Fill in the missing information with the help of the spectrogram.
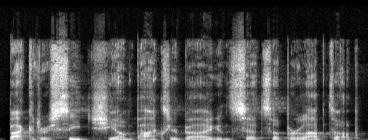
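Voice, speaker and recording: Deep husky man reading stage directions. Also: steady tone, fairly quick, fairly bright tone. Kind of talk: scripted narration at table read.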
